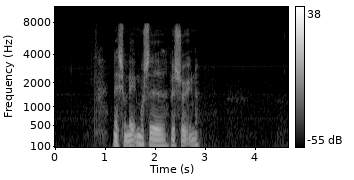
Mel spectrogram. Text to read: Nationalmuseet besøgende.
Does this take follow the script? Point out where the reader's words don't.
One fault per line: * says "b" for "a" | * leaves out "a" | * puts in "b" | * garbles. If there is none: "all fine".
all fine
